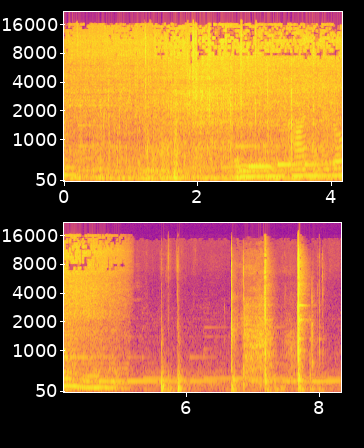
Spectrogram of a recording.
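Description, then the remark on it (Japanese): Food sizzles steadily and loudly in a pot while a nabe hot pot dish is cooked, for about five seconds, then the hiss cuts off, leaving quieter background sound broken by several sharp clicks and taps. “今回は鍋料理をし”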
